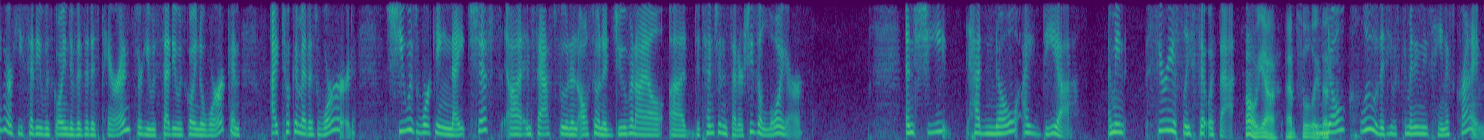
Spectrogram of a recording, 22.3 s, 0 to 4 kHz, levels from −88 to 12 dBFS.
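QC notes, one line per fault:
3.88–4.06 s, 12.18–13.02 s, 16.3–16.62 s, 17.04–17.18 s, comfort noise in place of the background: in these pauses the room background, about 40 dB below the loud parts, becomes flat, featureless hiss, about 7 dB louder in the first gap and about 1 to 4 dB quieter in the others. The likely cause is discontinuous transmission, with the receiver synthesising noise in the gaps. Unlike a noise gate, the pauses never fall silent. Unlike a dropout, the filler is steady noise, and it stays within the call path's band, with nothing above 4 kHz.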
